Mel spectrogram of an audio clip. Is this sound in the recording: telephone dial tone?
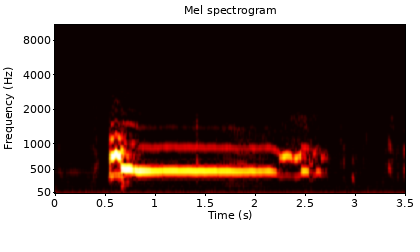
no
